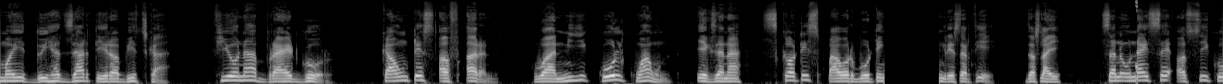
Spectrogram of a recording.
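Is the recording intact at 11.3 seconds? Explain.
No. From 11.32 to 11.38 s the speech hits damaged data in a compressed stream: corrupted bytes make the decoder misread frames and lose sync until it finds a valid frame header, producing a brief chirp, squawk, click or short hole.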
